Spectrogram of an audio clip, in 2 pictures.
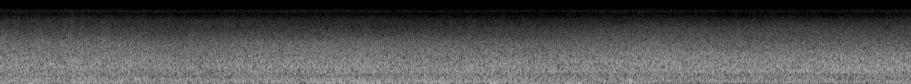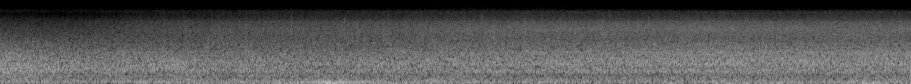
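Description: Strong wind roars and gusts through trees.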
